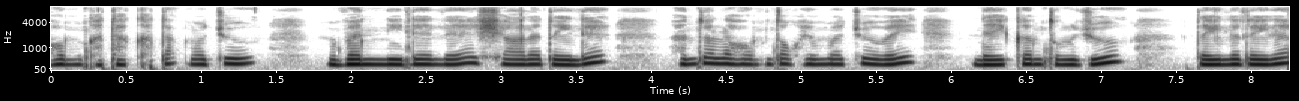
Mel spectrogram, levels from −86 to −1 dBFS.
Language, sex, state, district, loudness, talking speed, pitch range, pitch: Wancho, female, Arunachal Pradesh, Longding, -16 LUFS, 160 wpm, 190-210 Hz, 195 Hz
